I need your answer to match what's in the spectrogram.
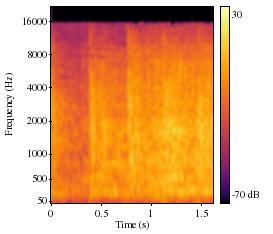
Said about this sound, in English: Applause. That's one of those people. Somebody just said, why are you clapping? I don't know. I just thought.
